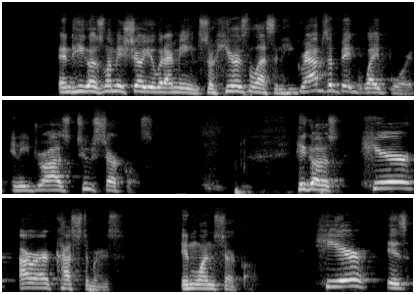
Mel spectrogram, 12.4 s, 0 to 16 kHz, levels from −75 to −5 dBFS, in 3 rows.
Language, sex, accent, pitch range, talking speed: English, male, American, 160-205 Hz, 170 wpm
